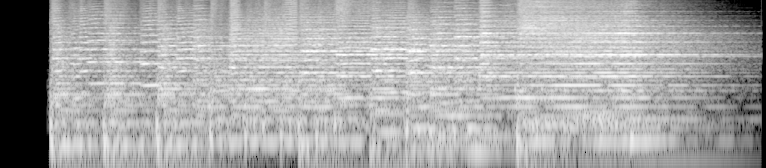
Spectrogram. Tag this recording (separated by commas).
Music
